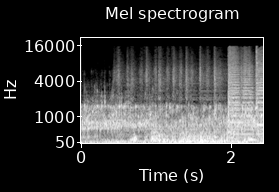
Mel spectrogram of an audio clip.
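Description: Muffled underwater water noise picked up by a camera in its waterproof housing: a steady dull rushing with irregular low gurgles.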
